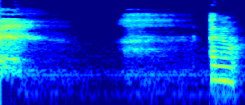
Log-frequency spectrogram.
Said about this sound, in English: I feel like I can't breathe through my nose for some reason. I can tell because you, like, are full-on mouth breathing, like... I feel like I can't breathe through my... You're like Darth Vader right now.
